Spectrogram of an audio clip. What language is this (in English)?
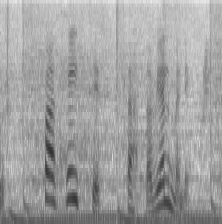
Icelandic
